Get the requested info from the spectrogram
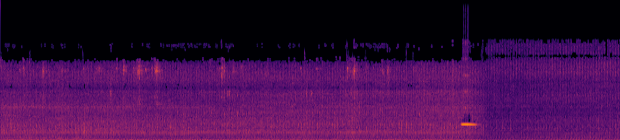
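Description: Modified Maruti Suzuki Gypsy's engine running as the jeep is driven slowly. About nine seconds in there is a short, loud, high-pitched beep. The sound then changes to a quieter, steady idle.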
